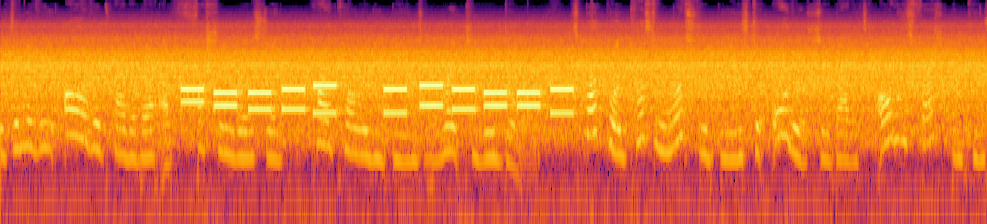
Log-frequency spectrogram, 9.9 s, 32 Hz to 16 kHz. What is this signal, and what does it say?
DTMF, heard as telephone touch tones, dialled by hand, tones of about 230 ms, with phone line noise. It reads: 07453 295772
